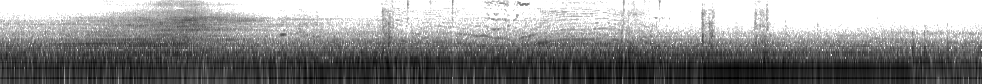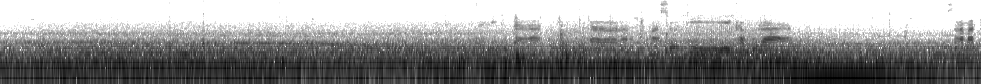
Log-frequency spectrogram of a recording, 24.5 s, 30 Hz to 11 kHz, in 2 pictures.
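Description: Inside the cabin of a 2007 Daihatsu Terios TX on the move: the engine running under way with steady road and tyre noise. A low drone swells for a couple of seconds near the middle and again near the end.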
